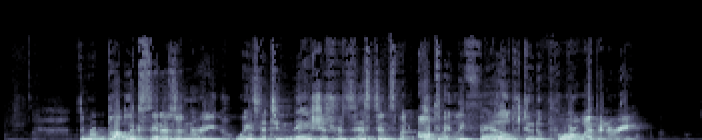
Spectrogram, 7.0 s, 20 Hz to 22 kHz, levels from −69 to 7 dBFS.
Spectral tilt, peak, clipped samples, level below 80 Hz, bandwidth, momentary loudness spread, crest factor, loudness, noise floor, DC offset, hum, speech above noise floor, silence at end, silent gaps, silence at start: -5 dB/octave; 0 dBFS; under 0.1%; -38 dBFS; 16.5 kHz; 5 LU; 12 dB; -11 LUFS; -48 dBFS; under 0.1%; none; 37 dB; 0.65 s; none; 0.05 s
